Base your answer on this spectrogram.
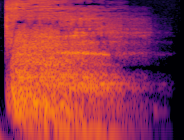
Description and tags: Shadow Evil Spell Dark Magic
dark, evil, magic, magical, magician, rpg, shadow, skill, spell, witch, wizard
